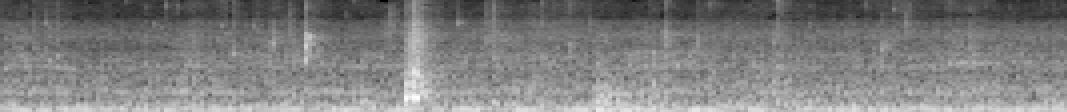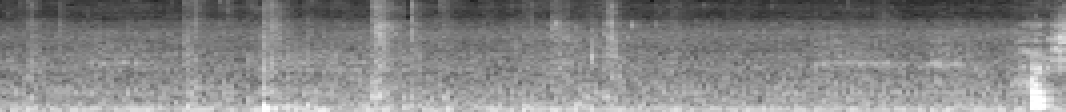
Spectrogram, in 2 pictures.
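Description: A few sharp taps and knocks as wet opaleye are handled and laid on a plastic measuring tray, over a steady low hum.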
